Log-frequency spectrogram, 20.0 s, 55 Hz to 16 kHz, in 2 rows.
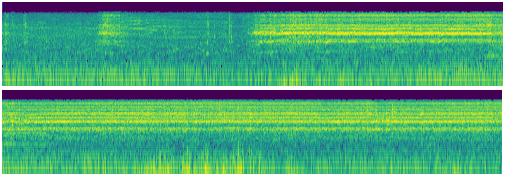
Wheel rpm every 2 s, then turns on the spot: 10, 20, 50, 160, 160, 160, 160, 160, 160, 160.
0-2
